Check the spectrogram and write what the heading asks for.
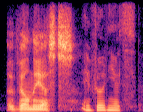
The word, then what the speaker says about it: Vilnius: yeah lithuanians um the capital of Lithuania ah pronunciation thank you Vilnius like I tend to ask so after World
